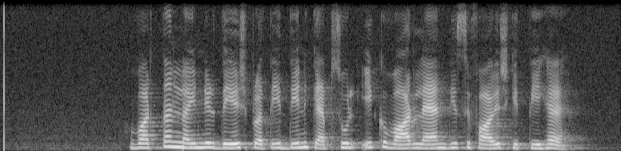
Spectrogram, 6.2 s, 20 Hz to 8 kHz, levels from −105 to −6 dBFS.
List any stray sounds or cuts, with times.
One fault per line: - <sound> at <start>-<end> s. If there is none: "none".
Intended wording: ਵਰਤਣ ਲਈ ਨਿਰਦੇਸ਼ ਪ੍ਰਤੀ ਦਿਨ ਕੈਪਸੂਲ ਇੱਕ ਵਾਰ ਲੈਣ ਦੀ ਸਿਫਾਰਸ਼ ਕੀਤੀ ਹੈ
none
